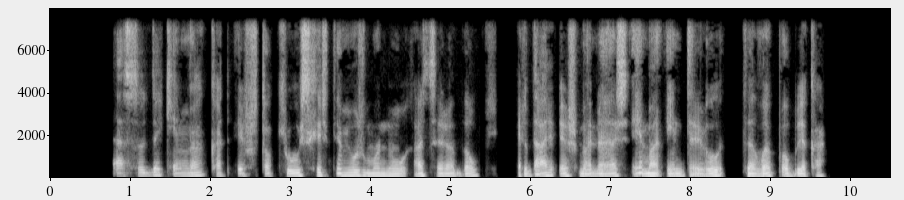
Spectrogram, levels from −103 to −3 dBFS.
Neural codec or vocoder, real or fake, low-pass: codec, 16 kHz in and 24 kHz out, 1.1 kbps, FireRedTTS-2 codec; fake; 7.2 kHz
